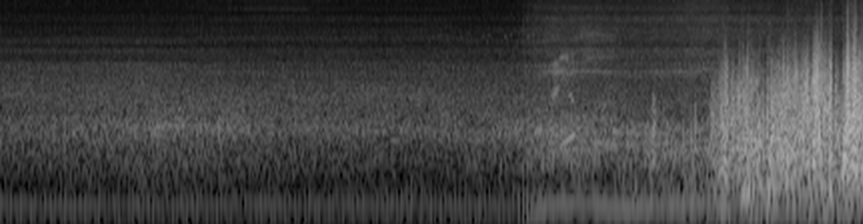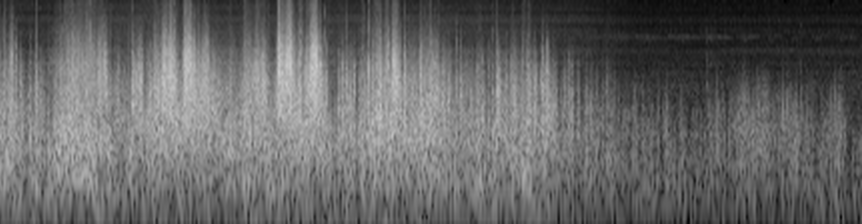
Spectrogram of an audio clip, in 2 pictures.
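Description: Wind buffeting the microphone of a camera on a moving vehicle. It is quiet at first, builds as the vehicle pulls away and gathers speed, is loud and gusty through the middle, and eases off near the end.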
